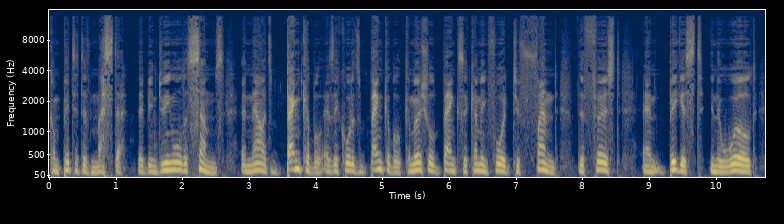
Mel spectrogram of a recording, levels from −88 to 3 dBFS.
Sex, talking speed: male, 175 wpm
